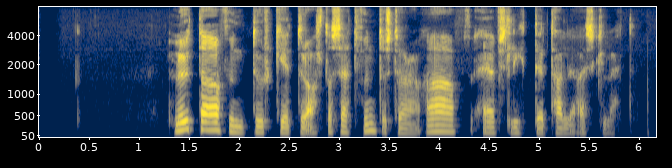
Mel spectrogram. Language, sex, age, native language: Icelandic, male, 30-39, Icelandic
